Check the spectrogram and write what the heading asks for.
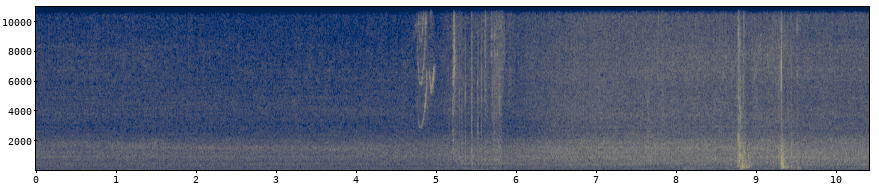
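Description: Steady low hum in a car's cabin, then two sharp clunks about half a second apart near the end as the car's doors are worked, the rear door being opened.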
